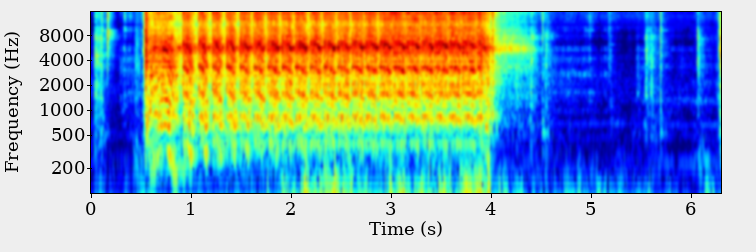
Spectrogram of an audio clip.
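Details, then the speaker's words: Toyota Hilux diesel right after fuel filter change and priming: quick even starter churning, three to four beats a second, about 3.5 s without firing, sounded like no compression; cause was the wrong key, which doesn't start the car. "that sounded like it had no compression"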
